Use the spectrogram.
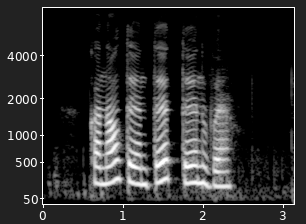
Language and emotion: Russian, neutral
